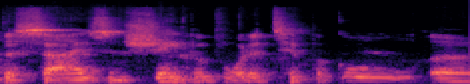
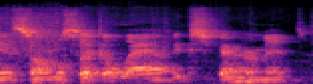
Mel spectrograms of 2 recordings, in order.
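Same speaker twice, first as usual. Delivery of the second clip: ordinary delivery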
